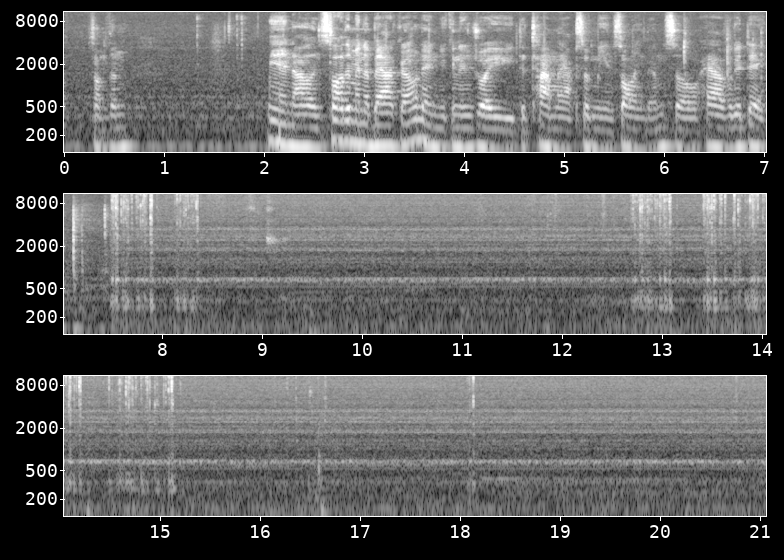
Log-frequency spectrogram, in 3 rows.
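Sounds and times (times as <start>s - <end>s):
mechanical hum with whining tones: 0.0s - 21.0s
rustling and clicks: 5.6s - 9.1s, 11.7s - 15.4s, 18.0s - 18.4s.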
